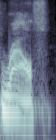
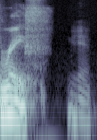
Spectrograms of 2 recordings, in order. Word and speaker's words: Ralph: you it looks like Ralph but everybody says it like Rafe or something it's Rafe but it's spelled like Ralph yeah well my name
